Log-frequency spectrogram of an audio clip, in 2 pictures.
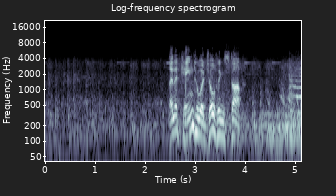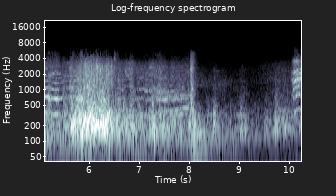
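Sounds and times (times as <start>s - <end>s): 
train rumbling along the rails: 0.0s - 10.2s
speech: 2.5s - 4.1s.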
